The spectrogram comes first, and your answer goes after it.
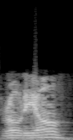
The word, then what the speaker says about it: rodeo: I'm going to make some dough out of this rodeo. McGee. R-O-D-E-O is pronounced rodeo.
